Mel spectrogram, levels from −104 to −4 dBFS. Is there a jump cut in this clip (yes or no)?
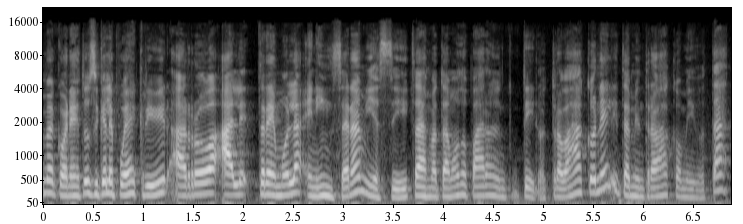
no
